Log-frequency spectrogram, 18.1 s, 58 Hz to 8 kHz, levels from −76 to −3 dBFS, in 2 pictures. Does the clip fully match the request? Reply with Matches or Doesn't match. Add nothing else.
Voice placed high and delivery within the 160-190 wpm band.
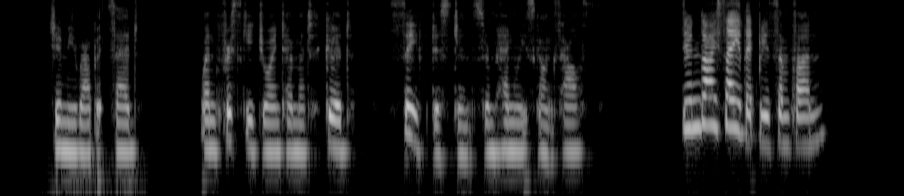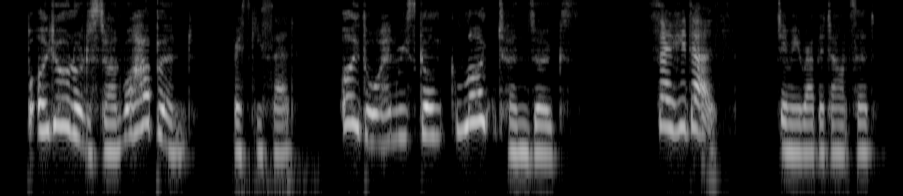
Doesn't match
